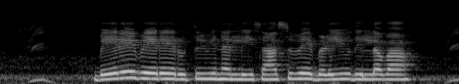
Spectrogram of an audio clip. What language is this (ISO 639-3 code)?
kan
